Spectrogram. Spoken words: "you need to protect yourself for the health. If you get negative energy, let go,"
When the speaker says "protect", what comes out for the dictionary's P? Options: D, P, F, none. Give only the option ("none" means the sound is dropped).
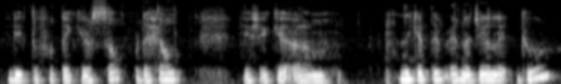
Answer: F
